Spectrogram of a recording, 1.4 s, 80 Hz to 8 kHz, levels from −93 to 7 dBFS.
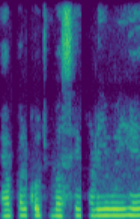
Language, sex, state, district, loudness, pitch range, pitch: Hindi, female, Delhi, New Delhi, -15 LUFS, 225-235 Hz, 230 Hz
